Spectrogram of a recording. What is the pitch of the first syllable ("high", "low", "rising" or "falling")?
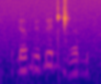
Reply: rising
